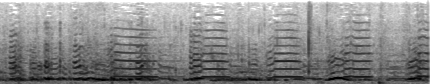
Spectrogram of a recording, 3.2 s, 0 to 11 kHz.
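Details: Tundra swans wintering in Azumino, Nagano, Japan, late February 2013, heading to nearby rice fields to feed; a steady wash of overlapping calls with a few clearer drawn-out harmonic honks rising above.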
